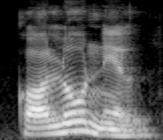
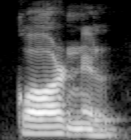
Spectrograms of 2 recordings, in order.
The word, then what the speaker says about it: colonel: ও এন ই এল কলোনেল এটা কিন্তু সঠিক উচ্চারণ নয় কলোনেল নয় উচ্চারণ হবে কর্নেল কর্নেল কর্নেল এই ধরনের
